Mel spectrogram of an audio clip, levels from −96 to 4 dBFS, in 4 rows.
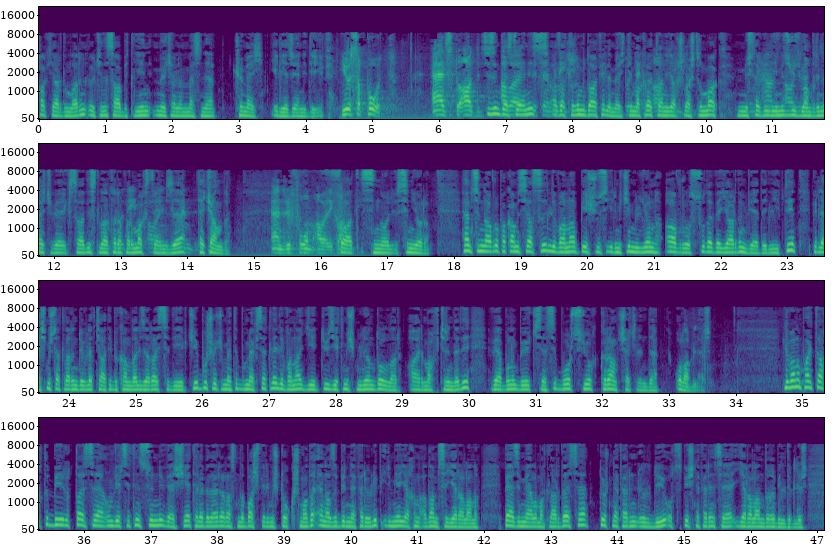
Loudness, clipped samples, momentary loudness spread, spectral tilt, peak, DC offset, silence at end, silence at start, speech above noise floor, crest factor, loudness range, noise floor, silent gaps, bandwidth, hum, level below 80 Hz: -25 LUFS; under 0.1%; 6 LU; -6 dB/octave; -10 dBFS; under 0.1%; 0 s; 0 s; 33 dB; 16 dB; 2 LU; -58 dBFS; none; 8.8 kHz; none; -60 dBFS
